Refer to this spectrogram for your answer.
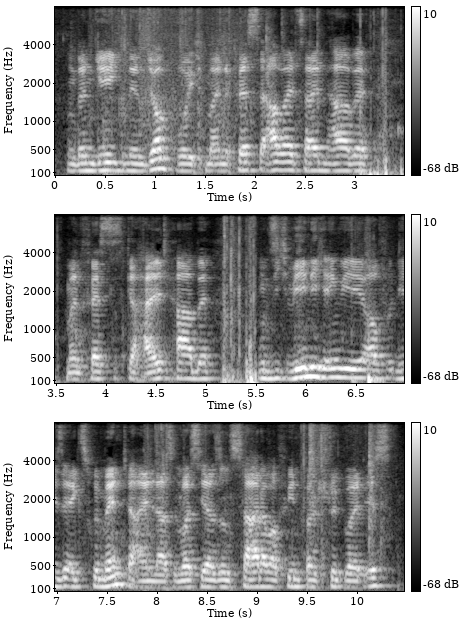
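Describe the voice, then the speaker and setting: A man's voice: medium pitch, background noise. A man from Afghanistan, a founder answering interview questions in long, winding, reflective sentences. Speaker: guest, founder. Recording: roomy echo.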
